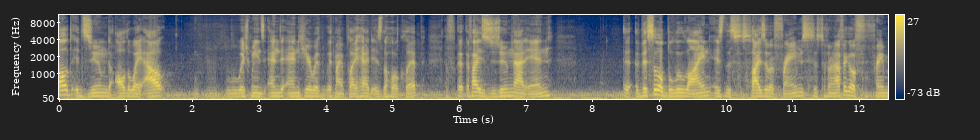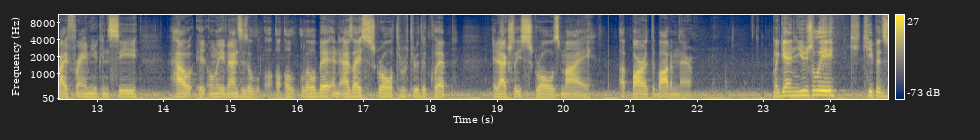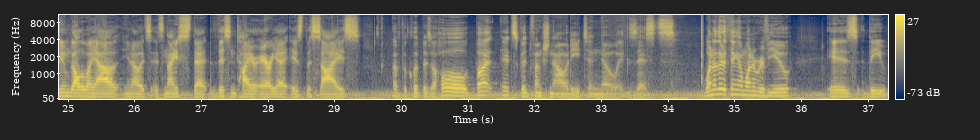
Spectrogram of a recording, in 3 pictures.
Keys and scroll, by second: 11.1 Right, 12.0 Right, 12.5 Right, 14.2 Right.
